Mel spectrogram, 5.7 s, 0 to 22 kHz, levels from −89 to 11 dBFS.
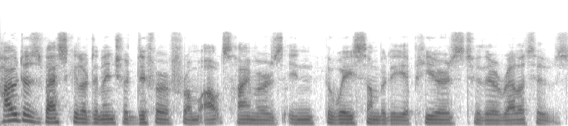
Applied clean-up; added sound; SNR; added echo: none; none; none; none.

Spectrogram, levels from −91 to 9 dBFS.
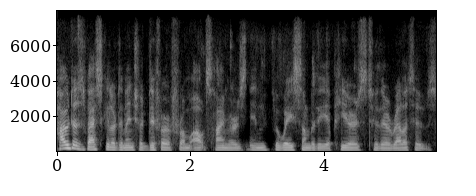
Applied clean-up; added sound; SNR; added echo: neural mask model Resemble Enhance denoiser.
